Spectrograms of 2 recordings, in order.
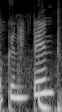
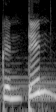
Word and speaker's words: content: breakfast they had to content themselves with what was available got it remember first syllable stress for the noun second syllable stress for the adjective and verb finally let's talk about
